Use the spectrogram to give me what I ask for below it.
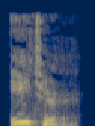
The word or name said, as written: eater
